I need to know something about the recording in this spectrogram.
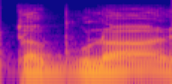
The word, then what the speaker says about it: Tabula: te connaissent pas oui je m'appelle mbkabula ou Taboula les deux prononciations se valent j'ai 32 ans je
